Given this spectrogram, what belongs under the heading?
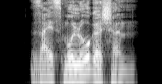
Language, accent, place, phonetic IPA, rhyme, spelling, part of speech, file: German, Germany, Berlin, [zaɪ̯smoˈloːɡɪʃm̩], -oːɡɪʃm̩, seismologischem, adjective, De-seismologischem.ogg
- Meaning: strong dative masculine/neuter singular of seismologisch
